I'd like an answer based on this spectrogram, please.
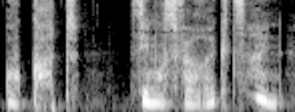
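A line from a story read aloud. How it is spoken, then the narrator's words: Breathless shocked whisper. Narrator (German): hauchte die kreidebleiche Mrs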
